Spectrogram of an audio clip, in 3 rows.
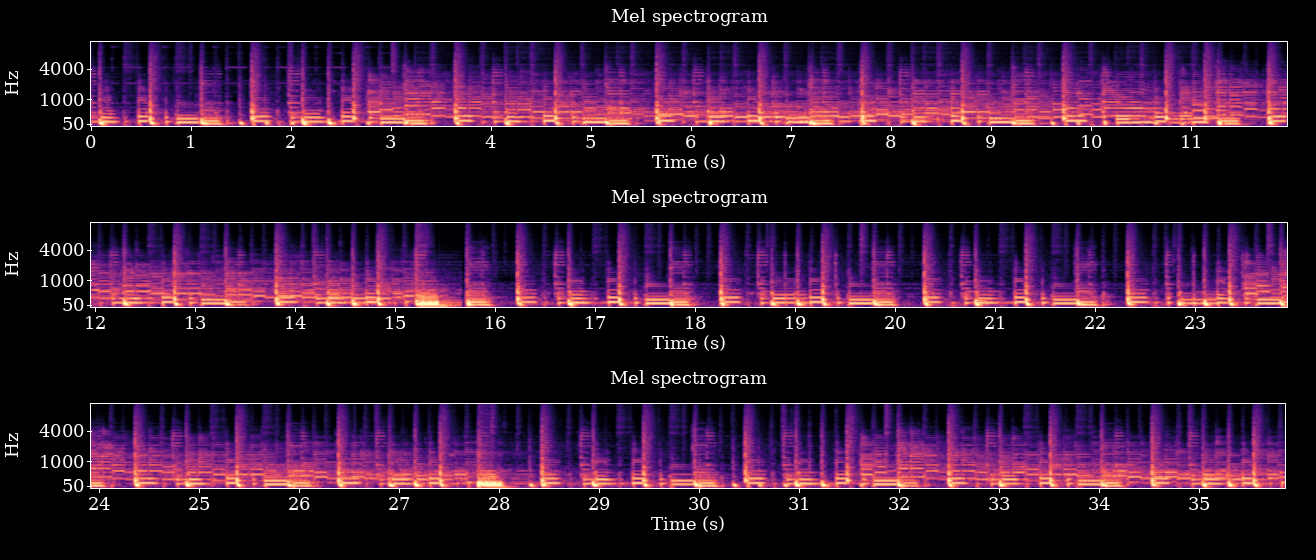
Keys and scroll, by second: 9.5 w, 12.6 ctrl+h, 16.9 3, 17.0 Return.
